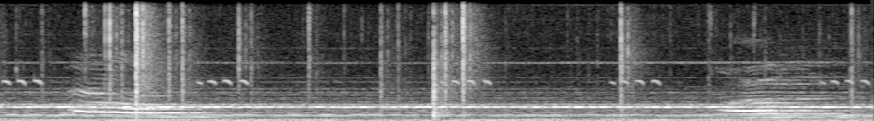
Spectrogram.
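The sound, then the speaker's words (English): A gray cat meows twice, once near the start and again near the end, moderately loud, over a steady background hum with a few sharp clicks in between. “A gray cat curled on a small rug.”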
